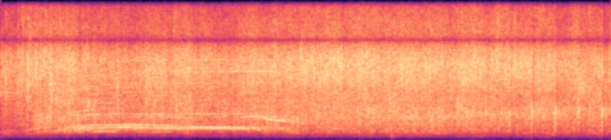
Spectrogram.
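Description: Audience applauding in a gymnasium, with a voice cheering over the clapping in the first half.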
